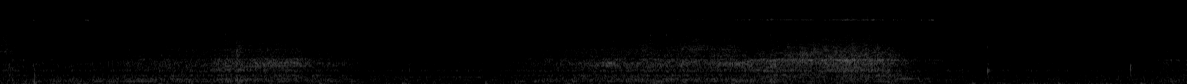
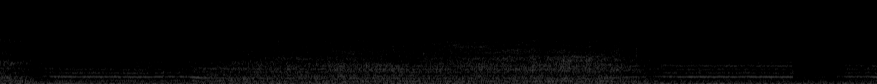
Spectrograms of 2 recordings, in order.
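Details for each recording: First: Accurascale Class 60 model locomotive, squeaking out of the box, after a first oiling and run back and forth: high chirping squeaks over a soft motor hum, swelling and fading; dry drivetrain still squeaking, only slightly quieter, possibly from multiple points. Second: Accurascale Class 60 model locomotive, final demonstration after the fix: faint steady motor whir at even pitch, no squeak or chatter; the out-of-box squeak is solved and it runs in complete silence.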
